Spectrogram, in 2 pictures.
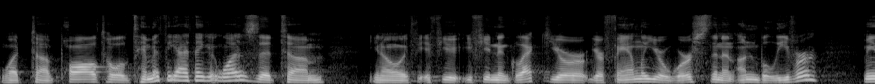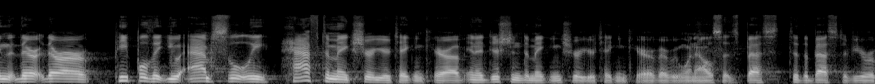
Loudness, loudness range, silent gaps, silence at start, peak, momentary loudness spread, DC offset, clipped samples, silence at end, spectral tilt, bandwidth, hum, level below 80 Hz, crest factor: -22 LUFS; 3 LU; none; 0 s; -4 dBFS; 7 LU; under 0.1%; under 0.1%; 0 s; -6.5 dB/octave; 11 kHz; none; -54 dBFS; 18 dB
